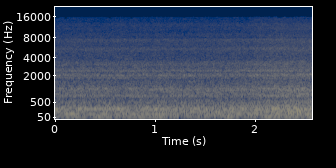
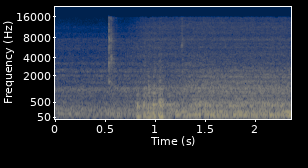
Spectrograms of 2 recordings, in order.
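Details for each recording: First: Goodman gas furnace, control board flashing three times (air pressure fault): steady whooshing inducer fan hum with no burner lighting; pressure switch fault, later replaced. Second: Goodman gas furnace after replacing the vent air pressure switch (previously flashing three times for an air pressure fault and not firing): soft whoomp as the burner lights, then a steady, even low rumble with no rattles or puffing; furnace burning normally.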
